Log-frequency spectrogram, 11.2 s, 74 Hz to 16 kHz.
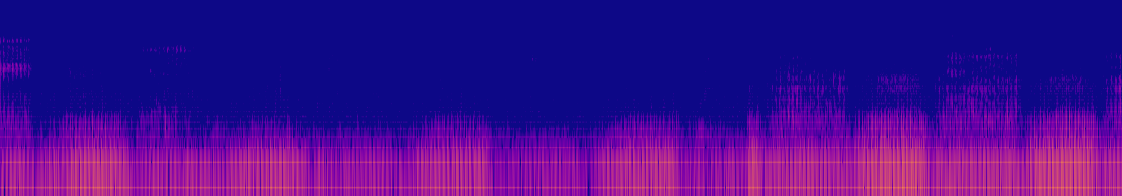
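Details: A happy male F2 Savannah cat purrs loudly and steadily in a deep, rumbling rhythm that swells and fades with each breath.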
